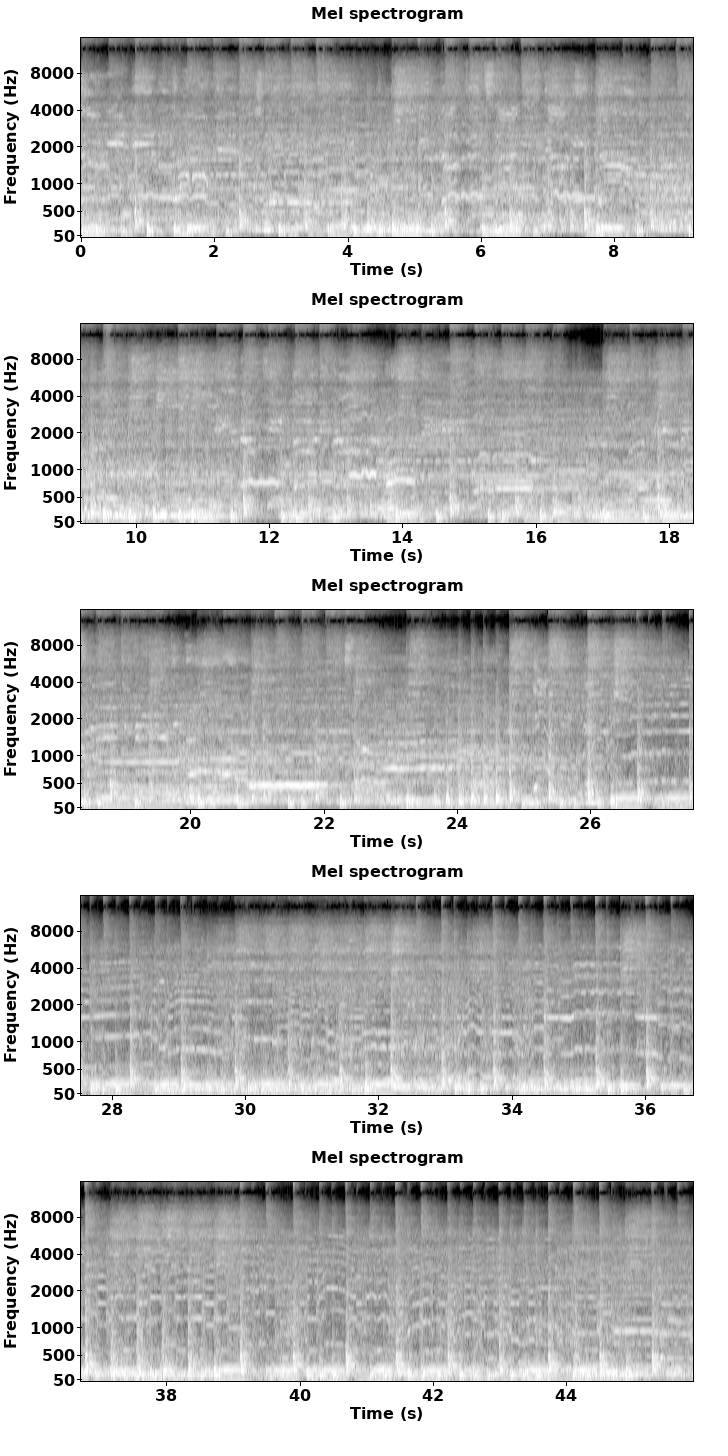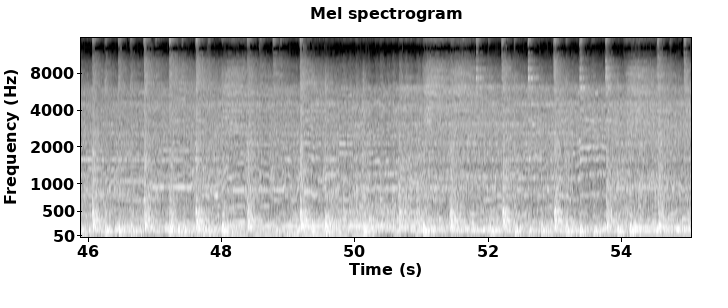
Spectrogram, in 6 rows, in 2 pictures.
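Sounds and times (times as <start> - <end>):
man singing: 0.0 - 27.0
heavy metal band playing: 0.0 - 55.0.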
